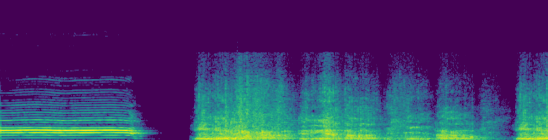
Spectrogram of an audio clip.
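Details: Leopard roar: after a brief clear tonal note, a series of rough, rasping bursts repeated roughly every second, each one harsh and low-pitched.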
